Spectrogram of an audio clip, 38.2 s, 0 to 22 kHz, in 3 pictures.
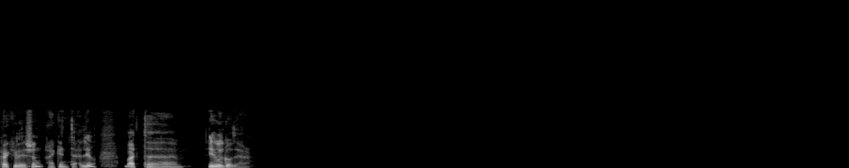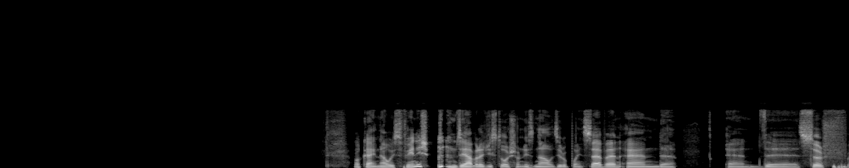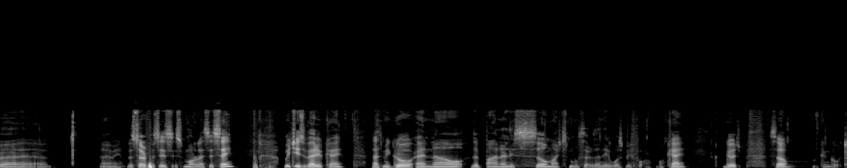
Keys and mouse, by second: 28.9 click, 30.7 Tab, 30.9 click, 31.8 g, 35.7 click, 35.9 Tab, 37.0 click, 37.7 l.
